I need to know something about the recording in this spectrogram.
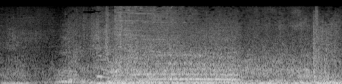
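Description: A large beast roars deeply.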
